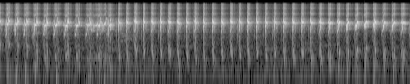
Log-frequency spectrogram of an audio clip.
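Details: Continuous ngekek from a lovebird, fast repeated high chattering pulses carried evenly for about five seconds, dipping a little early on and then holding level.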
